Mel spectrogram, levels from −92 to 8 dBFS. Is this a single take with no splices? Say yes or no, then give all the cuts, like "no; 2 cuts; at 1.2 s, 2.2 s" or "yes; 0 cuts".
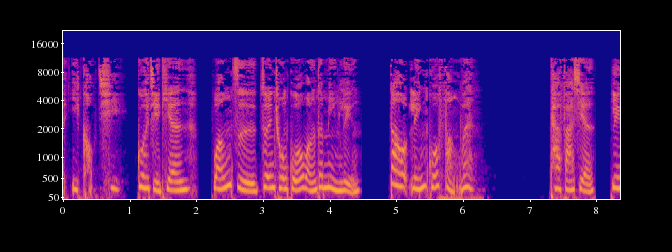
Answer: no; 1 cut; at 1.0 s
